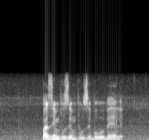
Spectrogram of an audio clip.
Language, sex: Xhosa, male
